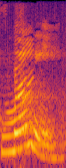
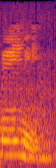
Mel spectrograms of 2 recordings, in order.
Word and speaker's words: many: You pronounce many as money. Okay, money is different meaning. Okay, if you pronounce money, it means dollars, okay, rupiah, okay, rupiah. And this is not money, but many.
